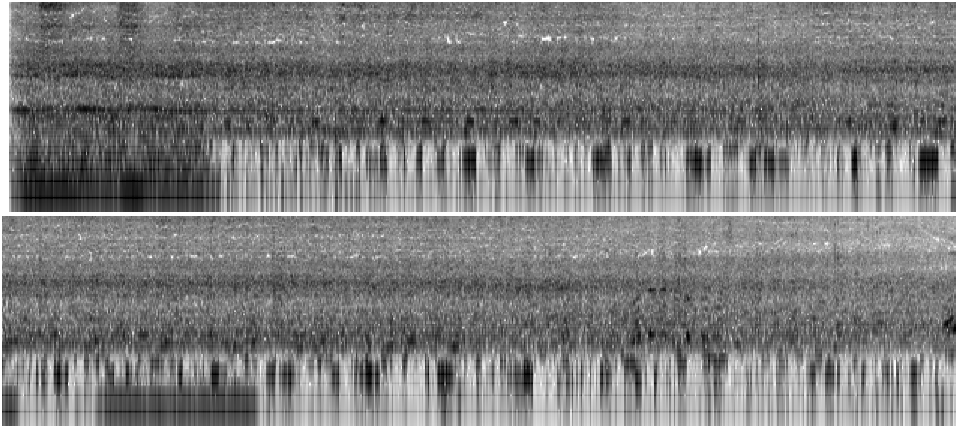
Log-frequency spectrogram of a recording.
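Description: Tractor engine running steadily under load, driving a trailer-mounted clay mixer whose auger is pushing wet clay out of its nozzle.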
